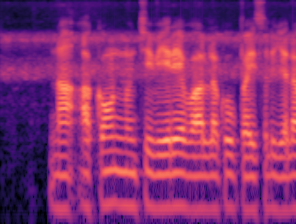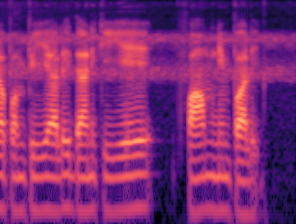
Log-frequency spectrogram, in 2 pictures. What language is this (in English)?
Telugu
